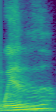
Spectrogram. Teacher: some people say with with a voice th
